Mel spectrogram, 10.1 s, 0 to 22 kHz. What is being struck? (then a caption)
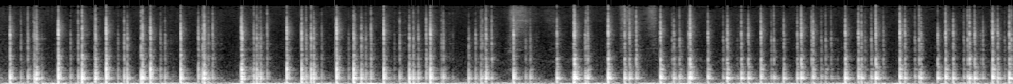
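Wooden tabletop. Fingertips and nails tap rapidly on a flat, solid, light wooden tabletop with the hands spread apart. The result is a dense, continuous patter of short, dry knocks with a woody tone around 300 Hz and a low thump beneath. Each tap dies almost instantly, with little bright content.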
